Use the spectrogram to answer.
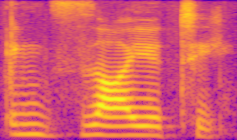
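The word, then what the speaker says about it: anxiety: सकते हैं एंजाइटी okay और एंजाइटी में जैसे आपने गेस कर लिया होगा हमारा स्ट्रेस आई पर पहुंच चुका है और ये बन गया है एंजाइटी राइट तो हमने आज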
